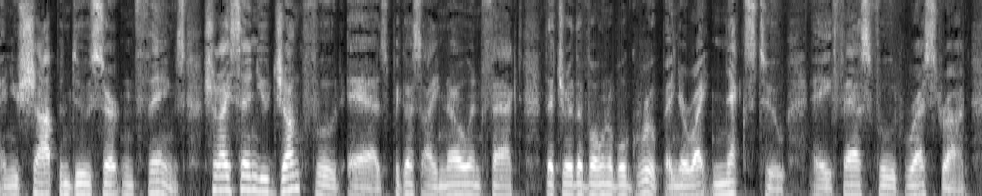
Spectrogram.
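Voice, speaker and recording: At a moderate pace, a man with a plain, everyday voice talks at a fairly low pitch with ordinary pitch variation. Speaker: digital privacy advocate. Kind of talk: radio interview.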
